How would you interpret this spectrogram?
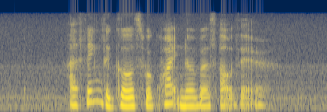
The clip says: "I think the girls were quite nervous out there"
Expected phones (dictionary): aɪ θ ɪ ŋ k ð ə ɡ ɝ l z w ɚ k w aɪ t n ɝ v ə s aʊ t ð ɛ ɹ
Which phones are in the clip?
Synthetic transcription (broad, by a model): aɪ θ ɪ ŋ k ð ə ɡ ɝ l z w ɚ k w aɪ t n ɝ v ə s aʊ t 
